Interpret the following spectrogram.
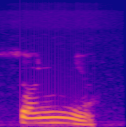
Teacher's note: La S al principio de palabra es siempre la S nuestra, la normal, la que no tiene sonoridad.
